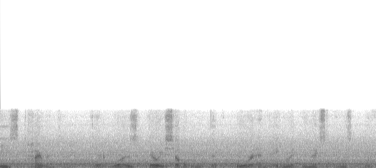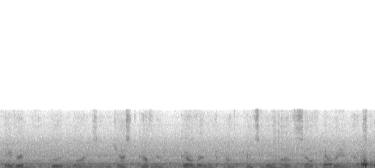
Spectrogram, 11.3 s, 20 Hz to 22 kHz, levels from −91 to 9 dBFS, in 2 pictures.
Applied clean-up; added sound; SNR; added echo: none; Mechanisms; 0 dB; none.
